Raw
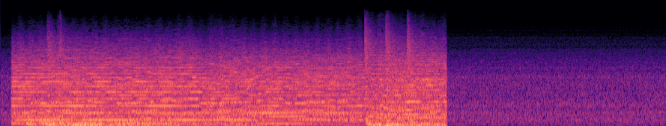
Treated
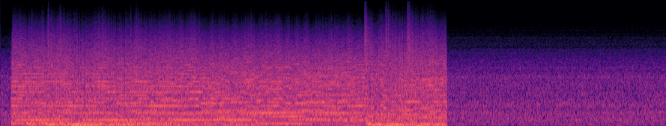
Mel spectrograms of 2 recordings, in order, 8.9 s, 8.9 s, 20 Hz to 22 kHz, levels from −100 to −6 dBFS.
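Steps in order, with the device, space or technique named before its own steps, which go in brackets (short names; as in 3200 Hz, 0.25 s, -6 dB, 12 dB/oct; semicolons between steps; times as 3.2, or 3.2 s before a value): open-reel tape (soft clip -33.5 dBFS, distortion -6 dB; bell 64 Hz +3.5 dB 1.05 oct; white noise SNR 46 dB)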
